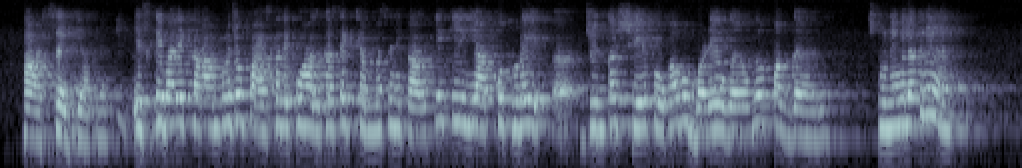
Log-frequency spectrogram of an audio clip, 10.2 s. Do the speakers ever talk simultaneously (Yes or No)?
No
